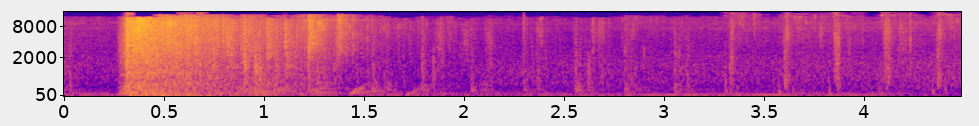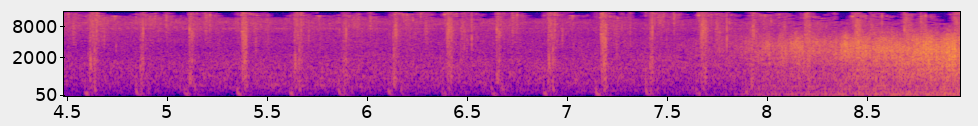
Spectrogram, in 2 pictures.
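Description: Footsteps of a running figure in a video game patter in quick succession.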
